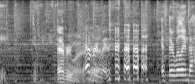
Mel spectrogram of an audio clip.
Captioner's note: chuckles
